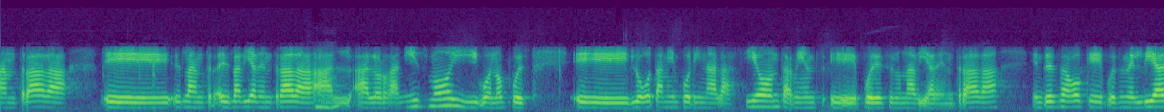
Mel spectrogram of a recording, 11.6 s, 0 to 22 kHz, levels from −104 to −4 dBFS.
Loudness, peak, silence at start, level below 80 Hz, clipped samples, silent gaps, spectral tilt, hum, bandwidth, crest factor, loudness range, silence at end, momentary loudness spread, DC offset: -26 LUFS; -6 dBFS; 0 s; -70 dBFS; under 0.1%; none; -6.5 dB/octave; none; 4.2 kHz; 20 dB; 3 LU; 0 s; 8 LU; under 0.1%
